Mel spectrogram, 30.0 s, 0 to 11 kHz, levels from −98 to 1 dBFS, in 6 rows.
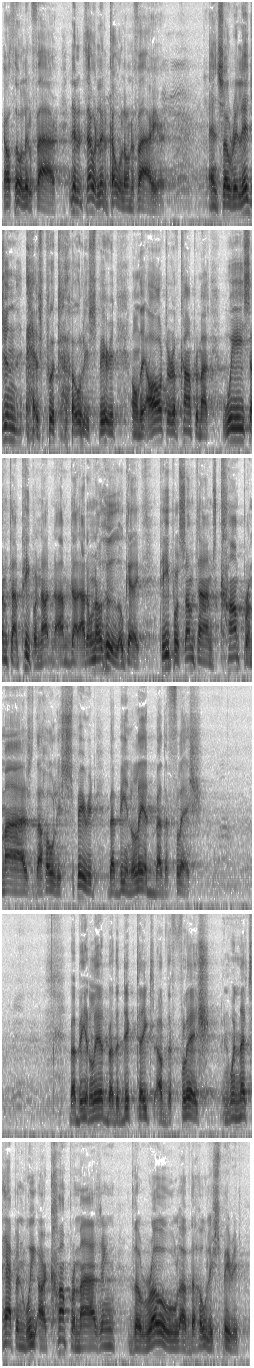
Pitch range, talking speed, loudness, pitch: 105-150 Hz, 145 wpm, -17 LUFS, 120 Hz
